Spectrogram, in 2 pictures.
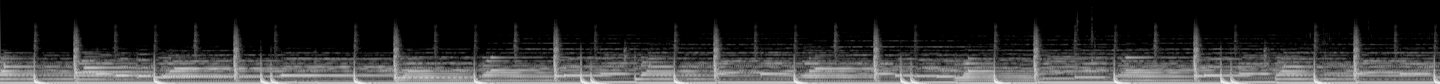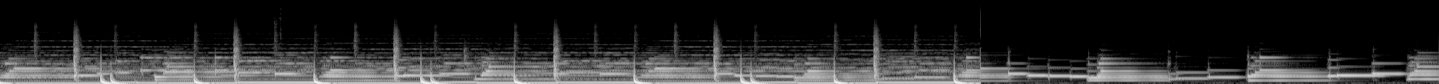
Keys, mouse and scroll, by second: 0.0 scroll up 1, 0.2-0.6 middle drag, 0.6 scroll down 3, 0.8-1.8 middle drag, 1.8 click, 2.2 click, 2.6-2.9 middle drag, 2.9 Tab, 3.3 scroll up 1, 3.7 Tab, 4.0-4.8 shift+middle drag, 4.8 shift+d, 5.6 r, 7.6 middle click, 7.9 r, 9.4-10.3 middle drag, 10.3 g, 11.6 g, 13.2 Tab, 13.6 Tab, 14.8 click, 15.1 middle click, 15.9 shift+d, 16.9 Tab, 17.8 click, 18.0 g, 21.0 click, 21.3 g, 22.1 Tab, 22.4 scroll down 2, 22.7-23.8 middle drag, 23.8 scroll up 1, 24.0-25.2 middle drag, 25.2 click, 26.4 g, 27.2 Tab, 27.6-28.7 middle drag.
